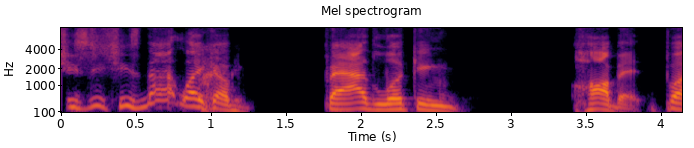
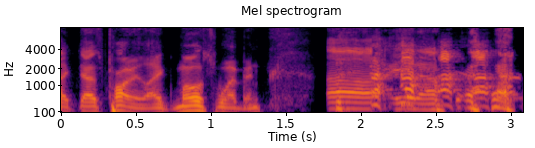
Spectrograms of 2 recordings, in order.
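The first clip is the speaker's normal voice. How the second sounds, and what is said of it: Imitates another person's voice. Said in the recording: “That was a great Ryan impression.”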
